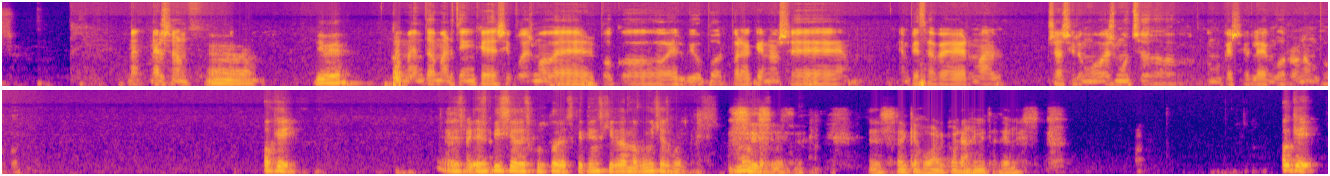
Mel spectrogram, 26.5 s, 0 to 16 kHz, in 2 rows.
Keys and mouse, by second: 17.5 Tab, 20.0 shift+z.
